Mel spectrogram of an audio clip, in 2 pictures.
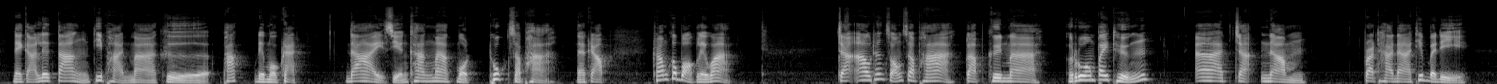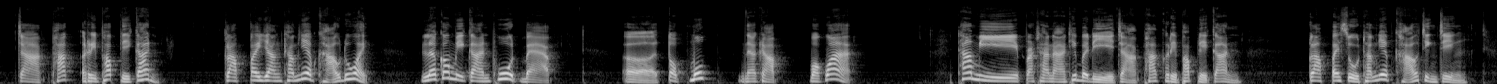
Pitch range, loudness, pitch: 110-170 Hz, -18 LUFS, 145 Hz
